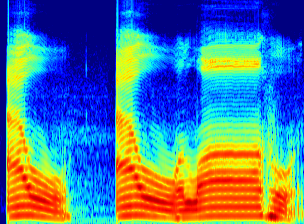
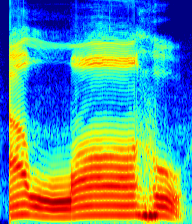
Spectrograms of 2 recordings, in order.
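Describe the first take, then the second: First: A w-like glide comes between a and l. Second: The a goes straight into the l. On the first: The speaker calls it wrong. "Nah itu nggak boleh ya. Tidak boleh menambahkan huruf waw di situ" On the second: The speaker calls it right. "sekarang kita baca yang benarnya. A langsung masuk lam"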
